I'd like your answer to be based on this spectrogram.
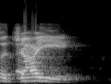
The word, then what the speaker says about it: Ajayi: How do you say this guy's last name? – Steven. A J E. – It's Ajayi. – It's Ajayi. – LP. – No, it's Ajayi.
